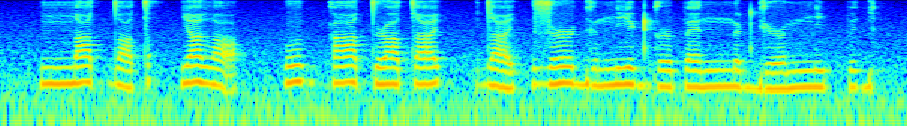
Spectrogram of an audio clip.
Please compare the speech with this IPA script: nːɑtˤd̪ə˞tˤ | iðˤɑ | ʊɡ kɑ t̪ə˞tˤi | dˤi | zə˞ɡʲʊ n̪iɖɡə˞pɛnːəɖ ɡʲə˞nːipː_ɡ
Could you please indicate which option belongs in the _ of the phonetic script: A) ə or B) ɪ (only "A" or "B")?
B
